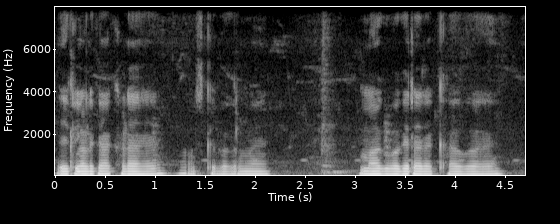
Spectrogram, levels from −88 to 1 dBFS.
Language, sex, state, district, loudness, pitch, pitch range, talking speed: Hindi, male, Jharkhand, Deoghar, -15 LUFS, 125 Hz, 120-130 Hz, 155 wpm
